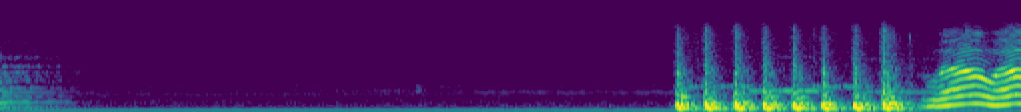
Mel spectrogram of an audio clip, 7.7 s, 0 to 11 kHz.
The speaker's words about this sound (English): We must have been knocking here for 5 or 6 minutes.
